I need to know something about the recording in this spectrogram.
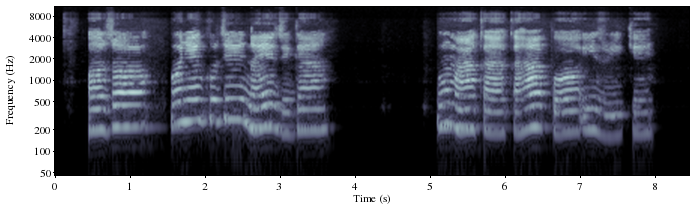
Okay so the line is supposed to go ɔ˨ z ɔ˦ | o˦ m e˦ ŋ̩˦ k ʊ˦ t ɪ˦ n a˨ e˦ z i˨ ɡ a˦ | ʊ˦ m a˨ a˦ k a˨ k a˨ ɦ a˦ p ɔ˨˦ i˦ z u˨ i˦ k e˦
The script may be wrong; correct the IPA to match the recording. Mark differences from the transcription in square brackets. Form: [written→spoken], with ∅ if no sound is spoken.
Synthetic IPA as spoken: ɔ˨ z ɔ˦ | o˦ [m→ɲ] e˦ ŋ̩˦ k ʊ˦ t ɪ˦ n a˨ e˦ z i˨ ɡ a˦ | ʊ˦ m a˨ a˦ k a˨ k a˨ ɦ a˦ p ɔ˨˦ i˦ z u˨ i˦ k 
